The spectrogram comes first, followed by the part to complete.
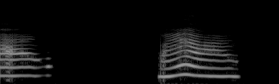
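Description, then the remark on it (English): A cat meows twice: a short, clipped mew, then after a brief pause a longer, drawn-out meow that rises and falls in pitch. No voices or other sounds. “Meow. Meow. You're back now. Pressing against me.”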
